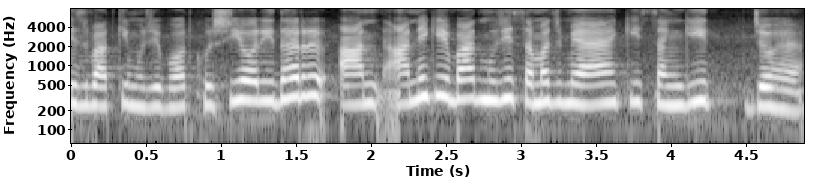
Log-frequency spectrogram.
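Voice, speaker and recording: Her high-pitched voice carries fairly even intonation as the woman speaks. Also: moderate pace. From Singrauli, Madhya Pradesh, India. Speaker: singer. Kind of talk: interview answer.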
